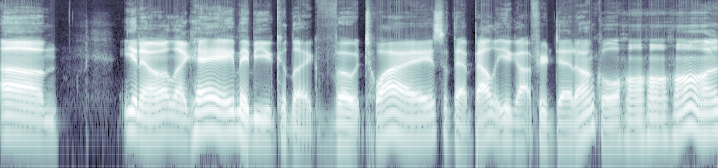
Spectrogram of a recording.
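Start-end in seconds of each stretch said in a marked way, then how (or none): 1.9-7.2 mock tempting demon voice, lower pitch. Acting out demons running around tempting people: put-on tempting demon voice. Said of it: "being all tempting and shit".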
